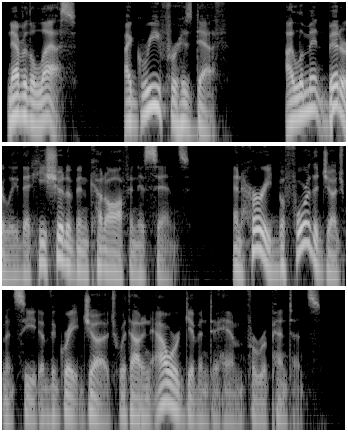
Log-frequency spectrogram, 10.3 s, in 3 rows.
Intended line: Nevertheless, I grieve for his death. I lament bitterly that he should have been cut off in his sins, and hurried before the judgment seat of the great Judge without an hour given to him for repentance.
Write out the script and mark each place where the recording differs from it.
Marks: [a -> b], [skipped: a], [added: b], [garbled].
Nevertheless, I grieve for his death. I lament bitterly that he should have been cut off in his sins, and hurried before the judgment seat of the great Judge without an hour given to him for repentance.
